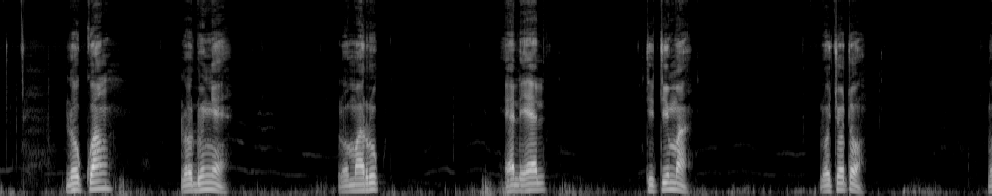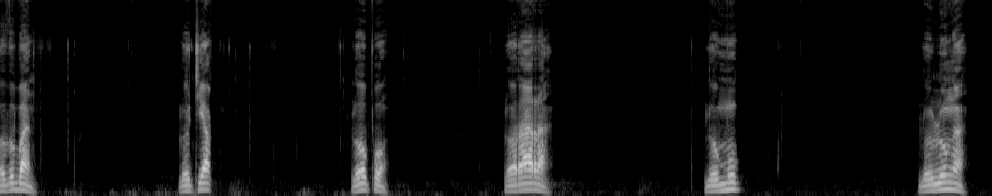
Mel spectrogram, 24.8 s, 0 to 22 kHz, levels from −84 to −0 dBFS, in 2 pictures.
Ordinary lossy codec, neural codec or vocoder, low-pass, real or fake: none; vocoder, 48 kHz, 128 mel bands, Vocos; none; fake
